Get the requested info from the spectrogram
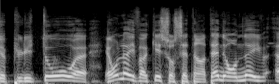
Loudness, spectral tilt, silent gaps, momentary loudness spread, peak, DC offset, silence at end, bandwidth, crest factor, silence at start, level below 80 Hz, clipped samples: -13 LUFS; -5 dB/octave; none; 3 LU; -2 dBFS; under 0.1%; 0 s; 15 kHz; 10 dB; 0 s; -30 dBFS; under 0.1%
